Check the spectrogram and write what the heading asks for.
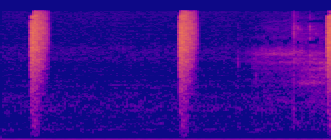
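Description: Programmed hi-hat sample from an FL Studio step-sequencer pattern: two short, crisp hits about a second apart.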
